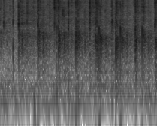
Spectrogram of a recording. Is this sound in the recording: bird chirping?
no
